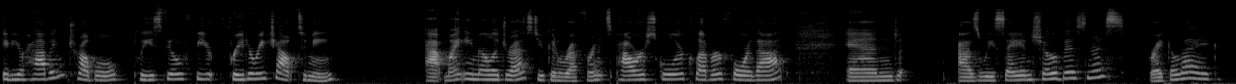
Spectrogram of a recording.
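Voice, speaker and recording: A woman drama teacher giving instructions and narrating, with deliberate emphasis. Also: fairly high pitch, fairly bright tone. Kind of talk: instructional talk and poem narration.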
